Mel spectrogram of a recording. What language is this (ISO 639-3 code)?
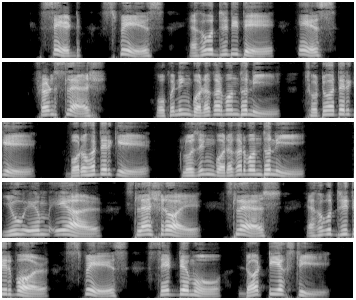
ben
